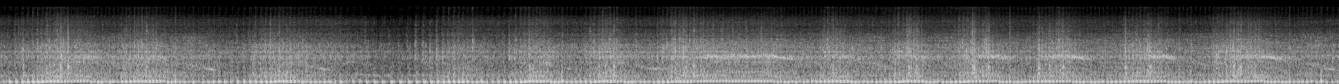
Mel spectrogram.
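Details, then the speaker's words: Yamaha Mio scooter CVT, engine revved by throttle blips: coarse rattling knock rising with revs, rough noise loudest on throttle; CVT knocking, source unconfirmed. "Oke jadi seperti itu guys bunyinya dia bunyi kasar kalau di gas sangat terdengar bunyi seperti tadi"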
